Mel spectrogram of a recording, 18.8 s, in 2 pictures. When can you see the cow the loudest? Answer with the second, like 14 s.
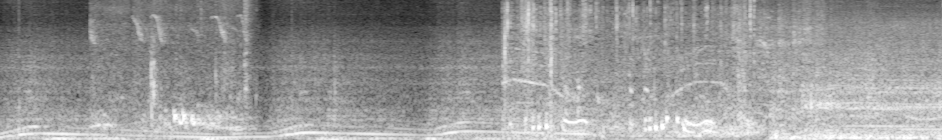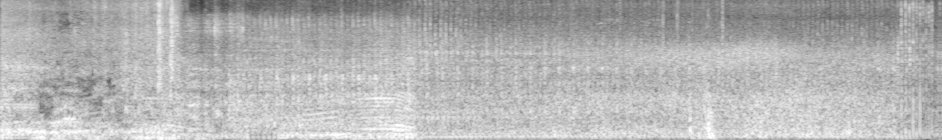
13 s.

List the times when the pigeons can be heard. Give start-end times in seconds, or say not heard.
0.9-2.6, 5.0-7.7, 9.4-11.2, 15.2-16.7.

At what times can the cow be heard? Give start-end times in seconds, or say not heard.
7.7-13.7.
